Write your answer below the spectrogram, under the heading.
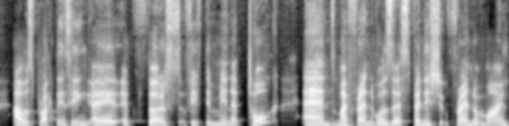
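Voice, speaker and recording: Speaking very slowly in an Italian accent, a woman has a fairly high pitch, heard in a dry, close sound with no echo. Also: very clean recording, silent background. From Italy. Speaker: business owner and speaker. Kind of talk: podcast interview.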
